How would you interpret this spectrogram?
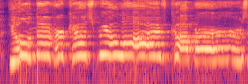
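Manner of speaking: high, drawn-out cartoon getaway cry; mock outlaw taunt. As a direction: imitate a playful robber taunting the police. Friend acting fleeing robber, retold.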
